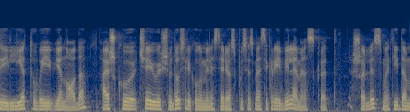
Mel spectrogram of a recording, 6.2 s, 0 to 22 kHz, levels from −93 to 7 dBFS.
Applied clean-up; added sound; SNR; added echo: none; none; none; none.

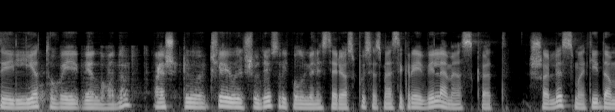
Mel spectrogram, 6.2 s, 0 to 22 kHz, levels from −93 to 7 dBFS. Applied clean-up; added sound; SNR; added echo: neural mask model DeepFilterNet 3.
